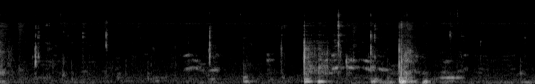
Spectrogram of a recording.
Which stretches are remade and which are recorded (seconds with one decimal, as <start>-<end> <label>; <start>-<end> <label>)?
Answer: 0.0-2.7 recorded; 2.7-3.4 remade; 3.4-5.4 recorded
